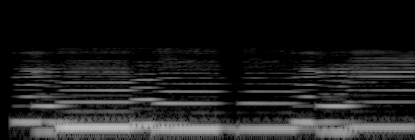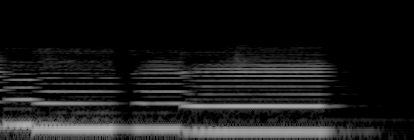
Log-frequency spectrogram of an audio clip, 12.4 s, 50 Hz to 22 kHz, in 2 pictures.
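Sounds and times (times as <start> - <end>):
bass clarinet: 0.2 - 11.6.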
